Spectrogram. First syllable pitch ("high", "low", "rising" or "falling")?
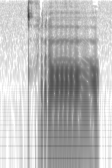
falling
